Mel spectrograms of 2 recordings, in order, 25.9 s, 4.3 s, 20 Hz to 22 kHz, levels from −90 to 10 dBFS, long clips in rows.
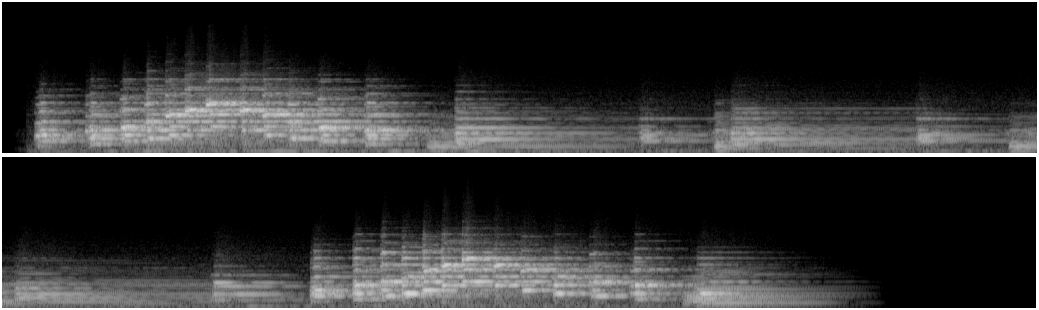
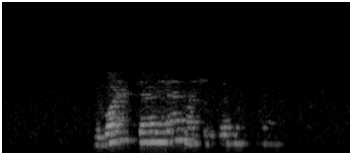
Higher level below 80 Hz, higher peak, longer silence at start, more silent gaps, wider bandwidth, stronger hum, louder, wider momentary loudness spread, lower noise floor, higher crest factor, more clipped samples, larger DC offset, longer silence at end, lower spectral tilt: first, -50 dBFS vs under -90 dBFS; first, -2 dBFS vs -22 dBFS; second, 0.4 s vs 1.15 s; neither; first, 4.8 kHz vs 4 kHz; neither; first, -18 LUFS vs -41 LUFS; first, 24 LU vs 16 LU; about the same, -83 dBFS vs -80 dBFS; about the same, 18 dB vs 22 dB; neither; neither; first, 2.85 s vs 1.05 s; first, -9 dB/octave vs -5.5 dB/octave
